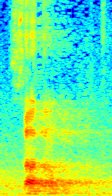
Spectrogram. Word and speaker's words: Southwell: How do they pronounce that name, good father? Southwell.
